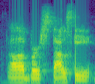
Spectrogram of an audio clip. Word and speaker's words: Brztowski: Brztowski.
